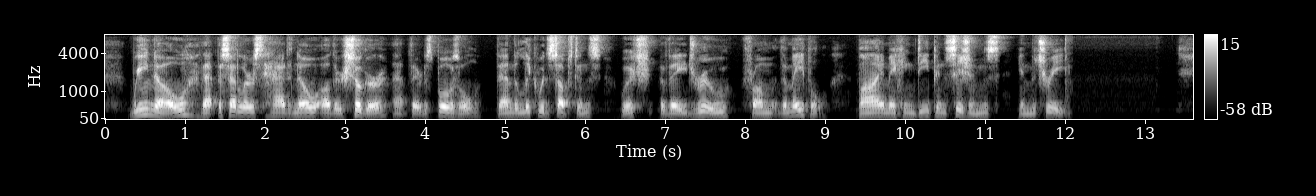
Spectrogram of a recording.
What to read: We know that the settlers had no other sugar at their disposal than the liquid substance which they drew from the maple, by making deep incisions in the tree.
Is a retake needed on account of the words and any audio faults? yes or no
no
